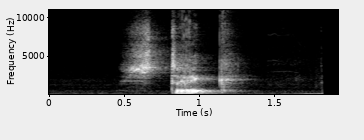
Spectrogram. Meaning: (noun) 1. tie, knot 2. bow (type of knot) 3. snare 4. tangle (in one's hair); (verb) inflection of strikken: 1. first-person singular present indicative 2. second-person singular present indicative
- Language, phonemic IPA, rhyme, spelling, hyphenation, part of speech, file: Dutch, /strɪk/, -ɪk, strik, strik, noun / verb, Nl-strik.ogg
